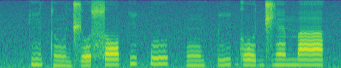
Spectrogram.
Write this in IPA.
k ĩ˧ t ũ˨ d͡ʒ o˨ s ɔ˧ k i˦ k͡p u˦ | ũ˨ k͡p i˨˦ ɡ o˧ d͡ʒ ɛ̃˧ m a˧

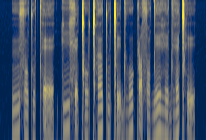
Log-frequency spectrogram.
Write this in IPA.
ʉ s ɔ tʷ ɐ t̪ʰ ɛ̰ | k i x ɛ̰ ǀ o ǀʰ ɐ tʷ i ǀ ḛ dʱ o k ɛ̰ sˤ o d̪ e ɦ e dʱ ɛ ǀʰ ḛ

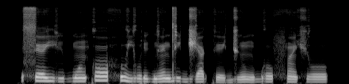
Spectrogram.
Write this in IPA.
s ɛ˧ j i˨ b ɔ̃˧ k ɔ˦ h u˦˨ j u˨ ɾ i˨ ɡ ɛ̃˨˦ d i˦˨ d͡ʒ a˧ k e˨ d͡ʒ ũ˧ ɡ͡b o˦ f ã˦ ʃ o˦

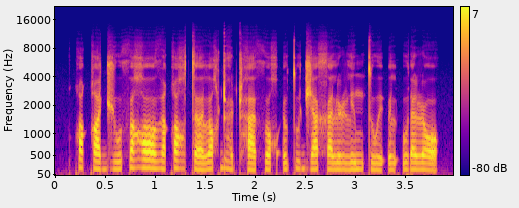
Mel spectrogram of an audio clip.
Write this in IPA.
qʷ i q ɐ d͡ʒ u θ ə ʁ ɔ ð i q u ʁ t ɐ l ɔ χ ɖʱ ɐ ʈʰ a θ u χ ʔ ʏ tʷ i d͡ʒ a x a l ʏ ɭ l i m t u ɪ̯ ʔ ʏ l ʔ u ɾ a ɭ ɔ

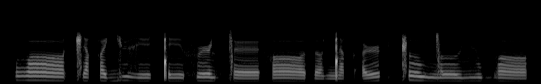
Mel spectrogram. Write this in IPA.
β ɔː ǁ i q ʉ ɟ ʉ ɣ ɪː ǃ ɪː f ə˞ lʲ ǀ œː h ɔː θ ɔ ŋ͡ǃ e q ʔ ə˞ | ǁ o w ŋ͡ǀ oː ʎ ʉ w b ɔ

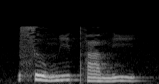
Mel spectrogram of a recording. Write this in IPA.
s ɹ̩˥˩ m i˥ t̪ʰ a˨˩ n i˥˩

